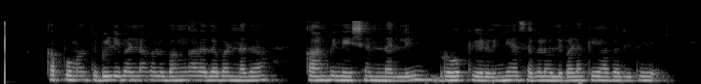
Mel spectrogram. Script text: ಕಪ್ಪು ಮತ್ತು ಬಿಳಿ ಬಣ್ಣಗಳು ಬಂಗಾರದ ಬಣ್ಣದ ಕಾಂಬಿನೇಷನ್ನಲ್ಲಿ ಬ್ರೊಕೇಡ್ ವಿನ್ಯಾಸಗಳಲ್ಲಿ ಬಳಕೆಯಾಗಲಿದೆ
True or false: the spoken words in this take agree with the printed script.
true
